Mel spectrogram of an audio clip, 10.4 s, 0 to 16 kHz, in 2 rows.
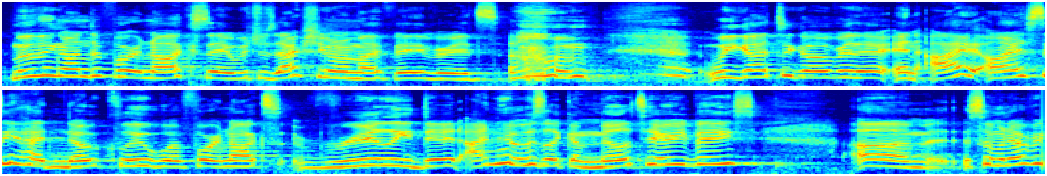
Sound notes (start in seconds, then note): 2.5 laughs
